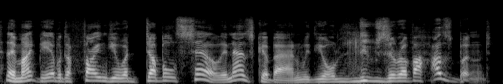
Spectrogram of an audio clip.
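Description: A man's voice: medium pitch, big pitch swings, moderate pace, no echo, voice pushed up. A man voicing a defiant teenage boy who mocks and taunts. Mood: mocking. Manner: mocking, taunting.

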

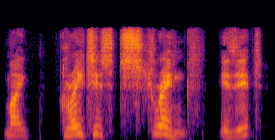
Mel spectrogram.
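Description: A man voicing a grieving teenage boy wizard who shouts with his voice shaking in rage. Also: high-pitched, lively intonation, slow, no room sound, voice pushed up, full character voice. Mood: furious.

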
